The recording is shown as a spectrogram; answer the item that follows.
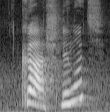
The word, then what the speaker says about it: кашлянуть: А последнее слово как правильно произносится? Кашлянуть, кашлянуть или кашлянуть.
